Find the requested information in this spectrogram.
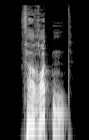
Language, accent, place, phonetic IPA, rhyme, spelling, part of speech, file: German, Germany, Berlin, [fɛɐ̯ˈʁɔtn̩t], -ɔtn̩t, verrottend, verb, De-verrottend.ogg
- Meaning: present participle of verrotten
